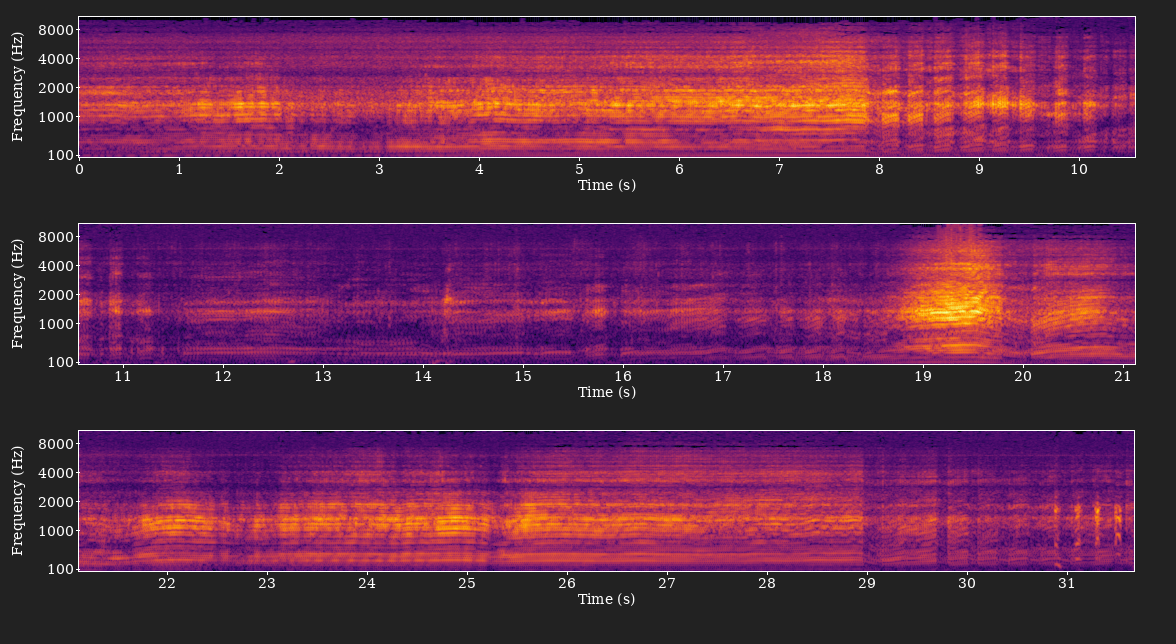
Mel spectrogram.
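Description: ATV engines revving hard through deep mud and water, the revs rising and falling unevenly. The revs build over the first several seconds, then ease off. About two-thirds of the way through comes one sharp rev that climbs and falls, the loudest moment.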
